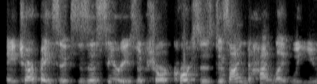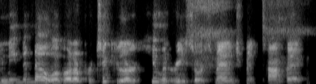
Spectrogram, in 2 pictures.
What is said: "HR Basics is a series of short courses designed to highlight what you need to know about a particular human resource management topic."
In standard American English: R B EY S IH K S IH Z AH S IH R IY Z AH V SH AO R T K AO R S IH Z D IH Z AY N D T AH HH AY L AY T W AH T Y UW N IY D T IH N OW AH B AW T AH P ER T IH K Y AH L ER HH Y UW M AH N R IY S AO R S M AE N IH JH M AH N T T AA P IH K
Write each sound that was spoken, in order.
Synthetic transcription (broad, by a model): R B EY S IH K S IH Z AH S IH R IY Z AH V SH AO R T K AO R S IH Z D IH Z AY N T AH HH AY L AY T W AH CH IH N IY D T IH N OW AH B AW T AH P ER T IH K Y L ER HH Y UW M AH N R IY S AO R S M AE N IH JH M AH N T T AA P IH K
